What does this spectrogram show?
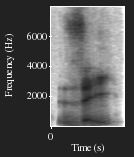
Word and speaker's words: zee: The next one is pronounced as Zee, which means sea, which is kind of always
